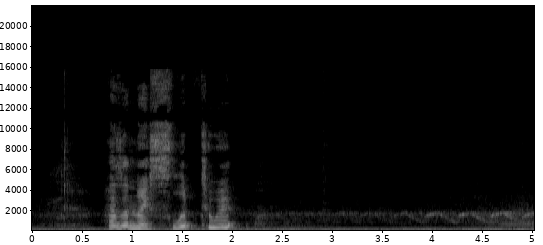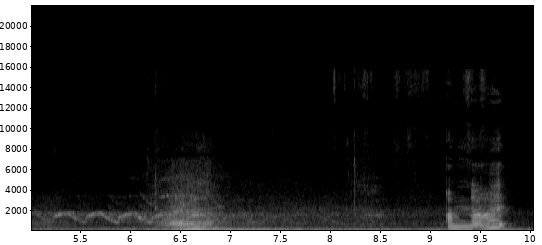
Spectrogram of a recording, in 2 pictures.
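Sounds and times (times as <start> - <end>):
emergency siren yelping: 3.1 - 7.7
low rumble: 4.4 - 8.6.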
